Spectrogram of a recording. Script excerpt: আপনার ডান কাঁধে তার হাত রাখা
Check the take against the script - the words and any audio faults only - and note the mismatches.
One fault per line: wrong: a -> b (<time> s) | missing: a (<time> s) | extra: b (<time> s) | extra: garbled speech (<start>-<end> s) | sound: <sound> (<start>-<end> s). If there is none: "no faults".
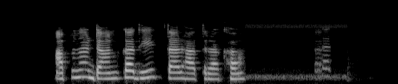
sound: laugh (3.1-3.3 s)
